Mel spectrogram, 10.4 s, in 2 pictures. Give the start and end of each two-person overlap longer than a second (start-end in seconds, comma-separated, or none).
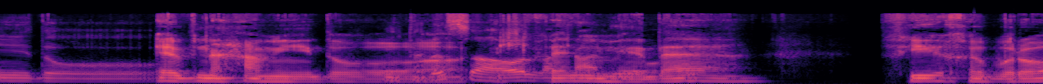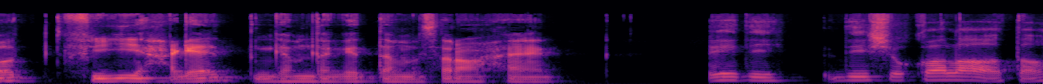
1.9-3.7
